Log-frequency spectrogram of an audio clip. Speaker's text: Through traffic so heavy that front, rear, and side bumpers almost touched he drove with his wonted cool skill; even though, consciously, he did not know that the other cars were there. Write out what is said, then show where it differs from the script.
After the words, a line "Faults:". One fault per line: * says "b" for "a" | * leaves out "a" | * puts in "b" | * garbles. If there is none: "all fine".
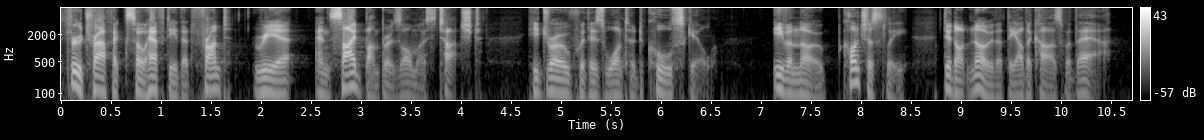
Through traffic so hefty that front, rear, and side bumpers almost touched he drove with his wonted cool skill; even though, consciously, did not know that the other cars were there.
Faults:
* says "hefty" for "heavy"
* leaves out "he"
